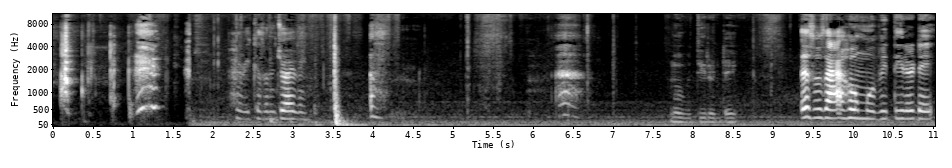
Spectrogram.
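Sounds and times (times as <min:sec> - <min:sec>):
car cabin rumble: 0:01.7 - 0:11.0.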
